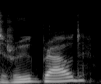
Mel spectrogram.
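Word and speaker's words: rúgbrauð: The traditional, like the Icelandic word for it is rugbraud. So right. – R-U-G-B-R-A-U-D, although some of those letters have accents that I don't understand.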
